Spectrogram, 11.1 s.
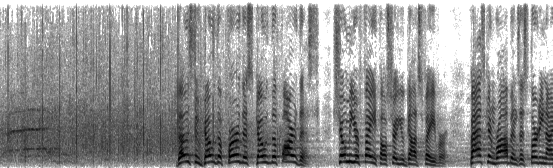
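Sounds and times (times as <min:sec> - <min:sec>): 
loud round of applause: 0:00.0 - 0:04.8
speech: 0:03.5 - 0:11.0.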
